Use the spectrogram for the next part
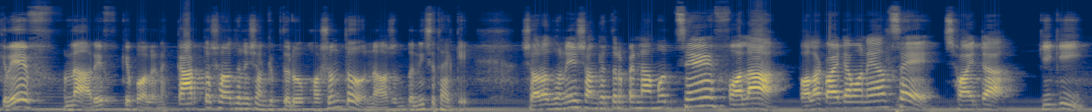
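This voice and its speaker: Bright-voiced man teaching grammar. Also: fairly high pitch, sing-song, normal speed, soft background music. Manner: repeats questions and coaxes students to answer. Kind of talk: live online class.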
